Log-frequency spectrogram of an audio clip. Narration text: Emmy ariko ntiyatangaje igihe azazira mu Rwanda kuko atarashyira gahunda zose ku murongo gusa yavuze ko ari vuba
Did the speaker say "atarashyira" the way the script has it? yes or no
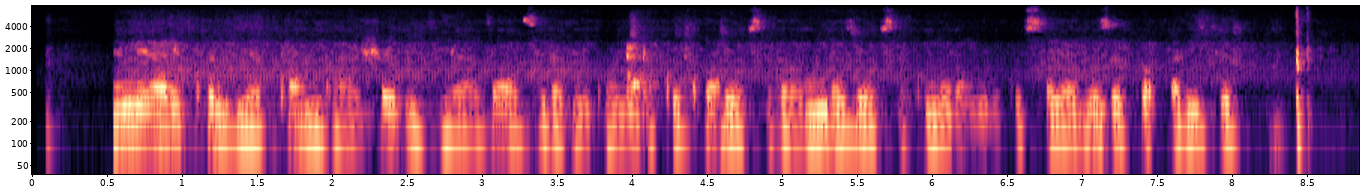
no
